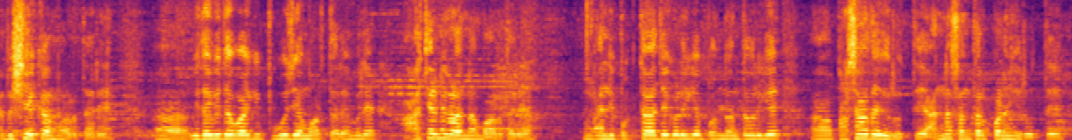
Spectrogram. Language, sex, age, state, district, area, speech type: Kannada, male, 18-30, Karnataka, Bellary, rural, spontaneous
